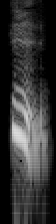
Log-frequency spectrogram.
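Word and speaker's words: へ: যেরকম আমরা particle what a কি পড়ি, হা লেখা হয় কিন্তু উচ্চারণটা হয় ওয়া, সেরকম পার্টিকেল এ লেখা হবে হে অক্ষর দিয়ে, কিন্তু আমরা পড়বো এটা সবসময় এ।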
